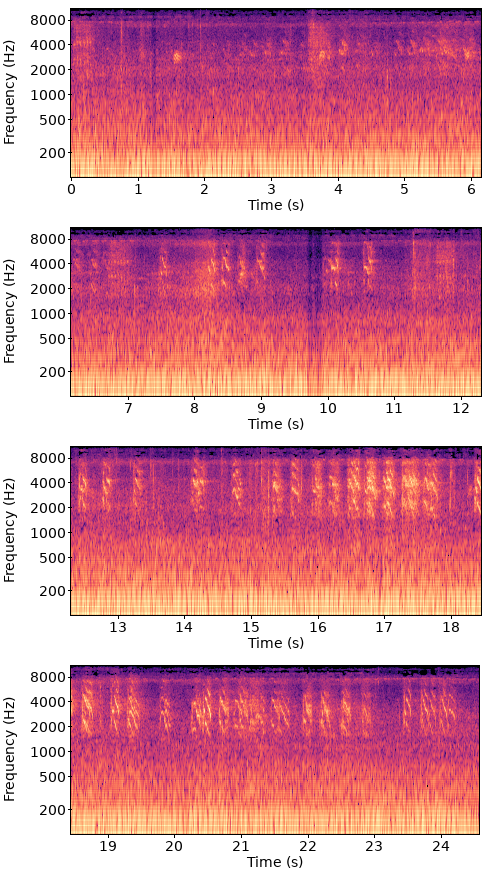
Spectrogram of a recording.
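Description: Small birds chirping in quick runs of short, high notes, busiest in the second half, over a steady low rumble.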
